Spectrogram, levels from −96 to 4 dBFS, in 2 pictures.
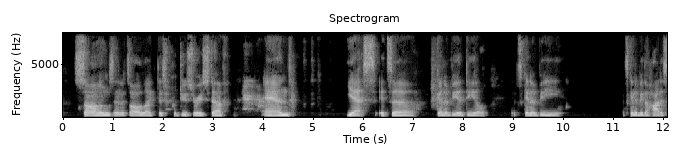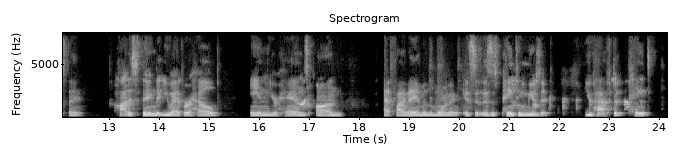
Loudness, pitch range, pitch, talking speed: -20 LUFS, 100-110 Hz, 100 Hz, 125 wpm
